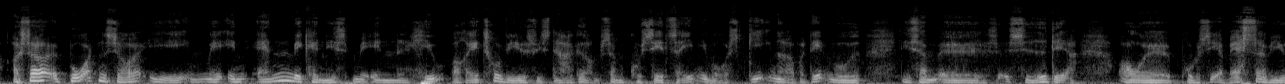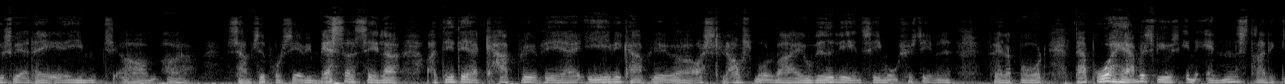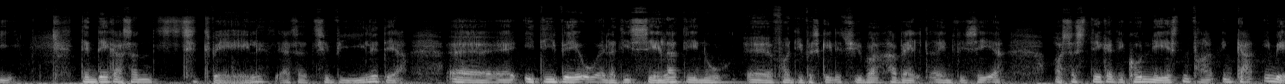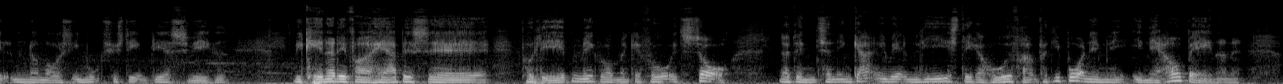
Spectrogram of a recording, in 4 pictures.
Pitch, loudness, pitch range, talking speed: 100 Hz, -28 LUFS, 95-110 Hz, 170 wpm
